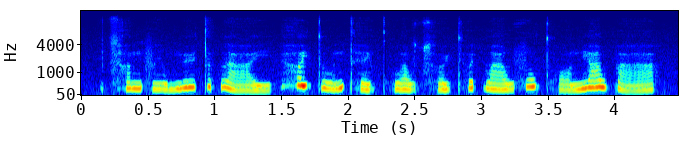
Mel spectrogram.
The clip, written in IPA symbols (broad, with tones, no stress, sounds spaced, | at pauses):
t͡sʰ ɐ˧ ŋ f iː˨ w m yː˥ t̪ ɐ˥ t̚ l aː˨ j | h ɐ˥ j t̪ uː˨˥ n t̪ʰ e˨˥ j kʷʰ aː˨ w t͡sʰ ɵ˨˥ ɥ t̪ʰ ɵ˧ t̚ w aː˨˧ w f o˥ w t̪ʰ ɔː˨˥ n j aː˥ w p aː˨˧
